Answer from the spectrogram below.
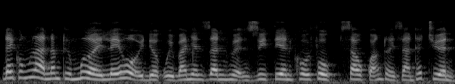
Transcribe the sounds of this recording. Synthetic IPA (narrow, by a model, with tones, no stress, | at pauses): ɗə˧jkʊ̰˧˥ŋ͡mlaː˨˩na˧mt̪ʰɨ˨˦mɨ˨˩əjlḛ˧˥ɦo̰˧˨jɗɨ˨˩ək̚ʔwi˧˩ɓaː˧nɲə˧nzə˧nɦwḭ˧˨ənzwi˧t̪i˧ənxo˧jfʊ˨˩k͡p̚sa˧wkwaː˨˦˥ŋt̪ʰəː˨˩jzaː˧nt̪ʰə˦˥t͡ɕwi˧˩ən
